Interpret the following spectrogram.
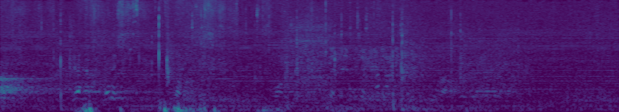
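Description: Faint, scattered low thumps from a soccer drill on indoor artificial turf: running footsteps and ball touches. A few come in the first three seconds, and a couple more are fainter still, around four seconds in.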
